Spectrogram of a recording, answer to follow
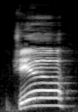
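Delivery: high, very loud summoning call; bellowing. A narrator's reading. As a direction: bellow the name through the house. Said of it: "he bellowed".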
